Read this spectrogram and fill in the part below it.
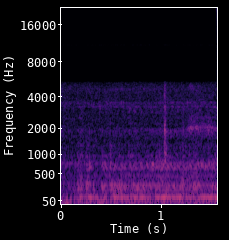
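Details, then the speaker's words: DC motor on test bench with transistor torque-control circuit, feedback from motor connected: low motor hum with soft pulsing about five times a second as current is corrected. Motor pulsing under torque control. "have the motor feeding back into the feedback circuit as we showed here and listen to the motor now as you can hear it it's got some pulsing sound to it"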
